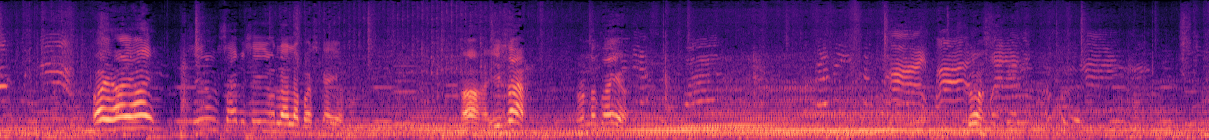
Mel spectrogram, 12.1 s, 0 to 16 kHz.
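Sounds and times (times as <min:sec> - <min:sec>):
engine running: 0:00.0 - 0:12.0
people's voices: 0:00.0 - 0:12.0.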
